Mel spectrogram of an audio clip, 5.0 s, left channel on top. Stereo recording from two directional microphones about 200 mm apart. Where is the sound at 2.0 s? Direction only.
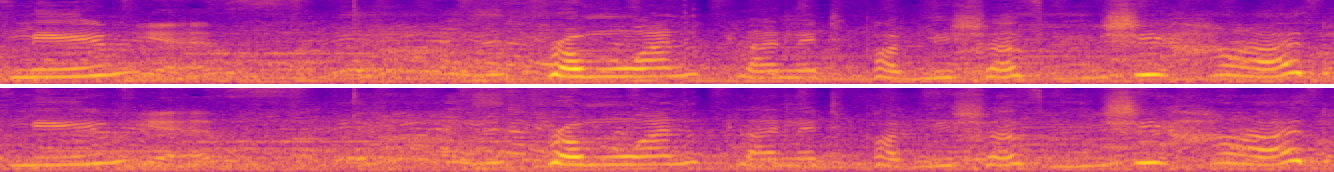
25° left (ahead or behind).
